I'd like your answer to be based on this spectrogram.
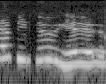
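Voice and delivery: very high, hushed half-whisper to oneself. Retelling waiting quietly in the bedroom for midnight: imitating own half-whisper. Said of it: "I just whisper to myself".

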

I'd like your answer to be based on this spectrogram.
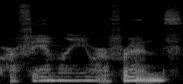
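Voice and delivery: quiet, soft, slow, menacing, dropping to a whisper.

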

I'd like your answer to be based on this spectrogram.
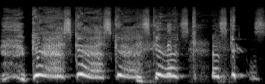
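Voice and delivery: play-acted very high, very slow, drawn-out screaming. Retelling a near-crash in the car, acting out screaming at the driver. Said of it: "her husband and I were screaming".

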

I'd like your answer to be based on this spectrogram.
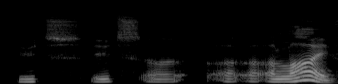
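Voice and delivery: stammering, halting stutter. Sylvanus finally manages to say what he is experiencing, stuttering. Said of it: "Sylvanus stuttered".

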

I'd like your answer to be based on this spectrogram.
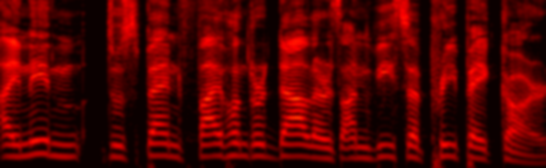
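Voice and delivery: thick, heavy, put-on Russian accent. Retelling what a woman who came in said, thick Russian accent. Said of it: "with this very thick Russian accent".

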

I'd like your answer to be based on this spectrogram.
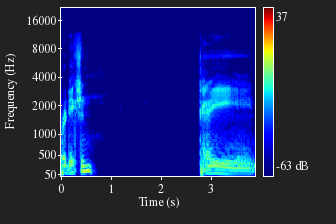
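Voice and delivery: low voice with the word pain drawn out. Showing a friend the impersonation you have been working on lately, a Clubber Lang impression. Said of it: "That's my impersonation I'm working on lately".

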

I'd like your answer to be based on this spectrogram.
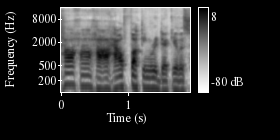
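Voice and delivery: ordinary talk

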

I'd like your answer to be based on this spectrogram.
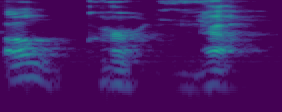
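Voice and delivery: ordinary delivery

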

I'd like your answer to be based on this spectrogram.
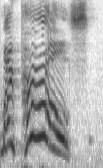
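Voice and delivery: screeching, screaming woman's voice, pitched very high. Acting out a scene with a woman screaming in the background. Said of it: "a woman screaming in the background".

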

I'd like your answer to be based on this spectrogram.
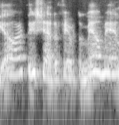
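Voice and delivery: gossiping tone, high and fast.

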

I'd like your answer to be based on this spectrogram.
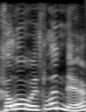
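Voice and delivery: very high, pitched-way-up voice. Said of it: "That's genuinely what she sounded like".

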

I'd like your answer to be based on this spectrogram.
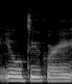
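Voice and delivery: usual speaking voice

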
